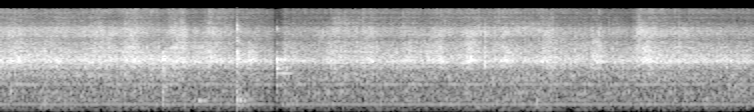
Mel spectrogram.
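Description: Mint masala of mint paste, green chillies and onions sizzling steadily as it fries in oil in a steel pan. A spatula clicks and scrapes against the pan a few times, over a faint steady low hum.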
